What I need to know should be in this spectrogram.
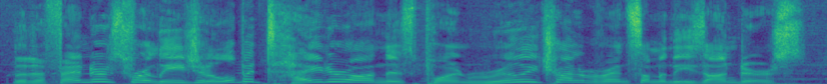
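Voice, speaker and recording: A man's voice: sits high, sing-song, fast talker. A man in his thirties giving live play-by-play sports commentary with casual banter. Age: 30s.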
